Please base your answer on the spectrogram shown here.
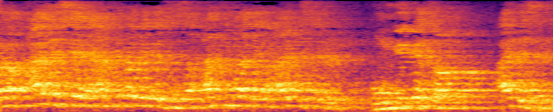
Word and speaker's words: islet: 세포성 아일릿. 스펠링은 아이슬릿이죠. ISLET 아이슬릿. 근데 S가 문금입니다. 아일릿. 베타 아일릿 세포가 가게 되어 인슐린이 생성되는 현상입니다.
